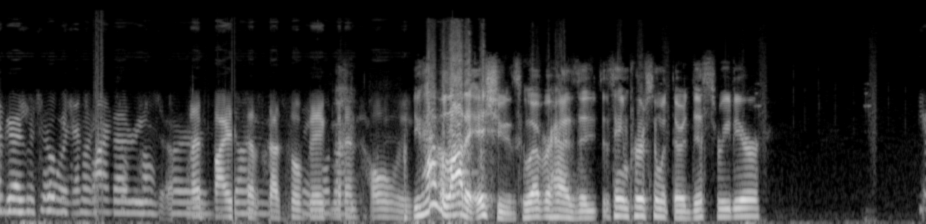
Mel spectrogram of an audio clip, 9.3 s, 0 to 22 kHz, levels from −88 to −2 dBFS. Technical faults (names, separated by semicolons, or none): loose connector crackle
